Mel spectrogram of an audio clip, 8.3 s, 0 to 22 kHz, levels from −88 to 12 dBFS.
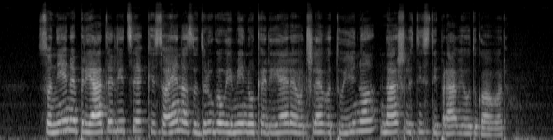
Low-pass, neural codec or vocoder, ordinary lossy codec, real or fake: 19.8 kHz; vocoder, 44.1 kHz, 128 mel bands every 512 samples, BigVGAN v2; none; fake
